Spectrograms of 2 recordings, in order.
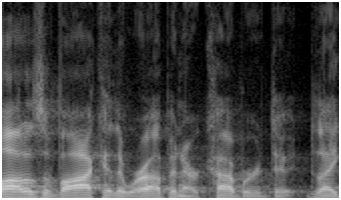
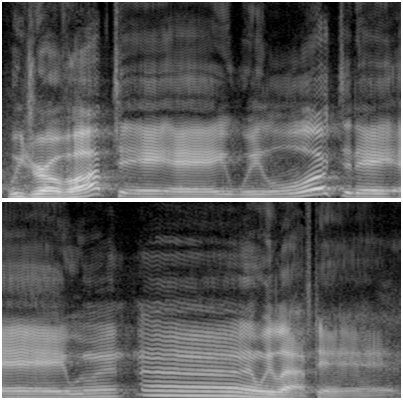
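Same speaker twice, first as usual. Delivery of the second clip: slow, stretched words in a higher pitch; drawn-out comic retelling; 4 semitones higher, slower than usual. Retold or imitated. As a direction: draw out each phrase like a slow drive-by. Comic retelling of drive-by avoidance.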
